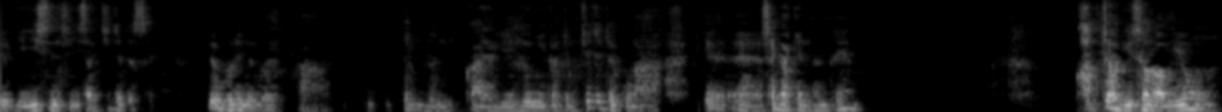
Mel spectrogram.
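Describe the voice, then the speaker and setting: Gravelly-voiced pastor preaching. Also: male voice, mid-range voice, highs cut off. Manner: animated storytelling, swinging from loud to quiet; switches into simple English for quoted prayers and dialogue. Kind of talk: sermon with personal testimony.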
